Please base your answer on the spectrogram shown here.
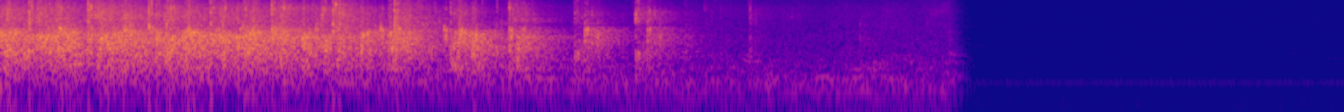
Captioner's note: applause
